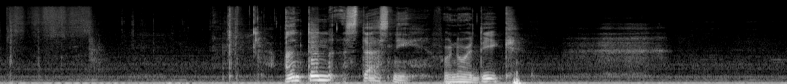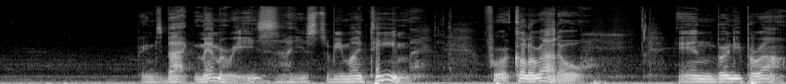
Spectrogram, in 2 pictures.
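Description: Trading cards rustle and slide against each other in someone's hands.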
